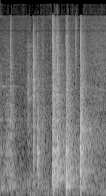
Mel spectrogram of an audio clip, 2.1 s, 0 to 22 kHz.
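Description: Six knocks on a wooden baseboard, tapped during a flat appraisal, give short, hollow, mid-pitched thuds centered near 900 Hz that die away quickly. The baseboard sounds hollow, meaning it is rotten, with worm damage or mould behind it, so the wall is damp.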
